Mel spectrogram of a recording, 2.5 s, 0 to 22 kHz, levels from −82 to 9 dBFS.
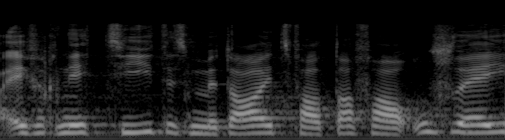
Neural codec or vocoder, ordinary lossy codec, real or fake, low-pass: none; none; real; 10.8 kHz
